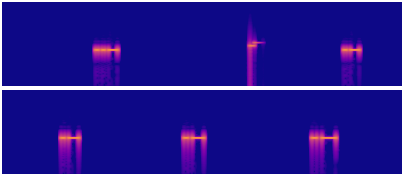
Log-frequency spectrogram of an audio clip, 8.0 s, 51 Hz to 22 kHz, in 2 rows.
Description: Morse code, heard as a keyed tone, about 33 wpm, spaced as for 8 wpm, 700 Hz. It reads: U AAAA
